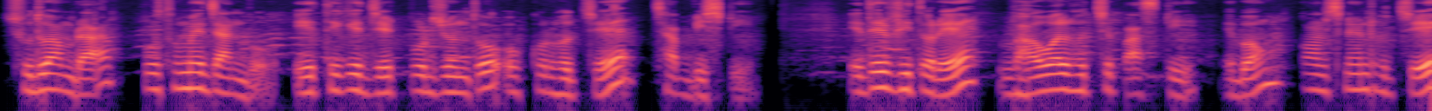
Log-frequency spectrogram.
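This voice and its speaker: A man teaching beginners in a slow, explanatory way with a Bengali accent, talking directly to his students. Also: medium pitch, warm tone. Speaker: English teacher. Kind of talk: spoken lesson.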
